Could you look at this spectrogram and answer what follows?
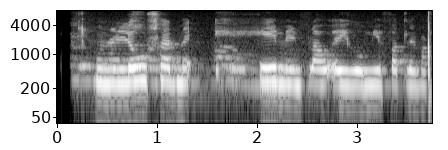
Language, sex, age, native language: Icelandic, male, 11, Icelandic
